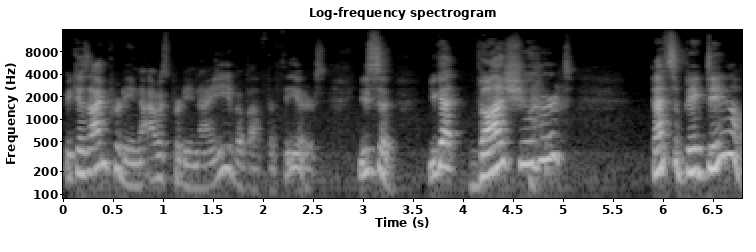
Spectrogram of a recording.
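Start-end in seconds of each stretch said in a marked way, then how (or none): 3.6-6.8 put-on thrilled, swooping outburst, very high, very loud. Retelling how the other speaker reacted to the news, imitating an excited reaction. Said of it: "when you got so excited".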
